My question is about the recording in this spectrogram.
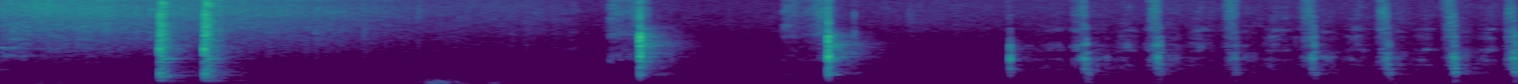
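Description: Onions sizzle in a pan as they fry and caramelize while being stirred, a faint steady hiss, broken by sharp knife strikes: a few spaced taps at first, then a quick run of many.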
